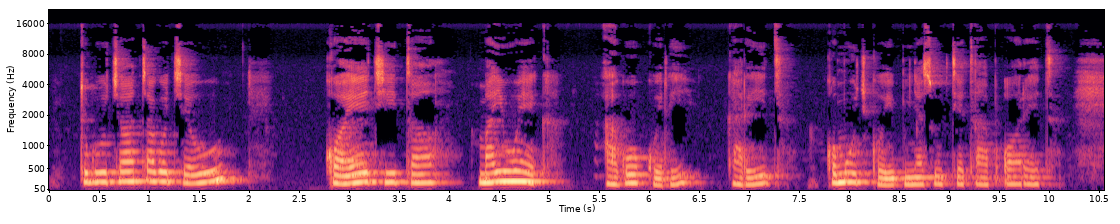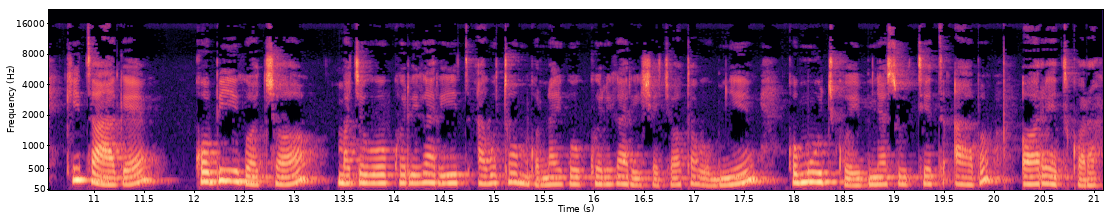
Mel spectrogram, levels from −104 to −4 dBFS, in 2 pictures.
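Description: From 10.4 to 13.58 s, the resampler restarted on every block. Each 20 ms block, in what sounds like a 48 kHz to 44.1 kHz conversion, was converted without its neighbours, leaving a small error at every edge and a 50 Hz buzz that sounds only under the speech.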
